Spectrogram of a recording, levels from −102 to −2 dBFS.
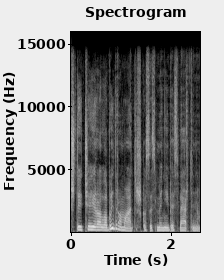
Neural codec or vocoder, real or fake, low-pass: vocoder, 44.1 kHz, 128 mel bands, Pupu-Vocoder; fake; 14.4 kHz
